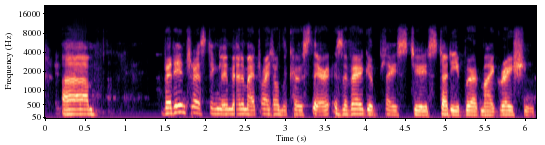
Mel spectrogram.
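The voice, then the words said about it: Noticeable foreign accent. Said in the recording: “As you can tell from the funny accent, I only came over here in 1972.”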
